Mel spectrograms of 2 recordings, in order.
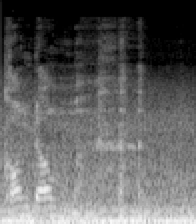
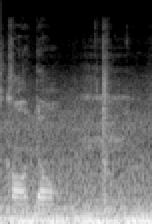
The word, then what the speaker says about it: Condom: the condom. No, it's condom. Even though it's spelled condom, we're not going down condom road.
